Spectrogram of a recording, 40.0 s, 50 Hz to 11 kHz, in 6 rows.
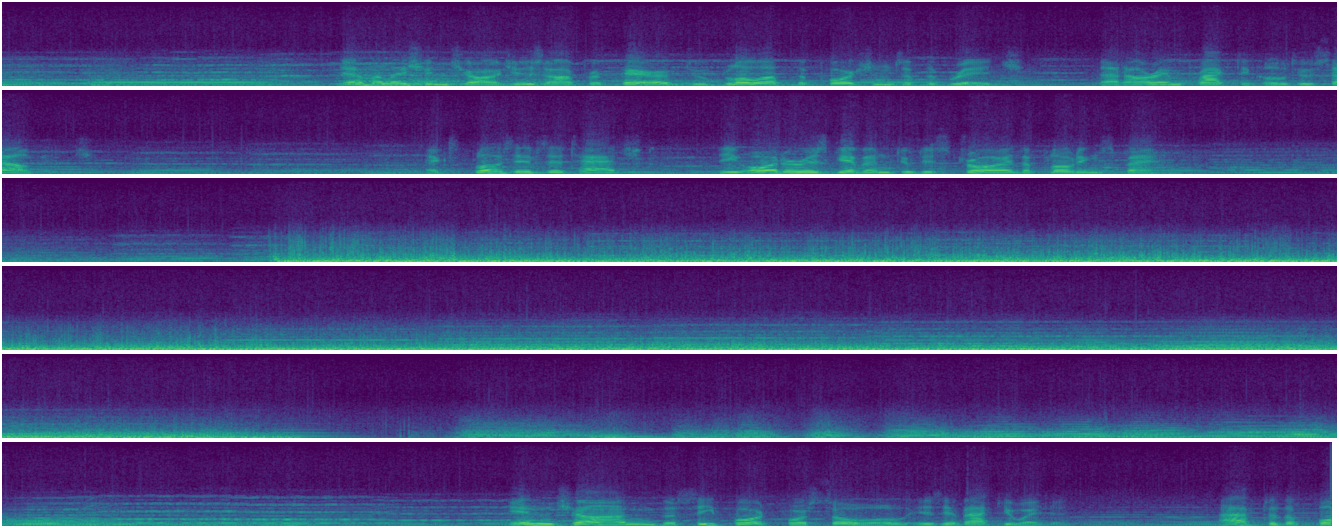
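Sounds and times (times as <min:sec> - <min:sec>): orchestral music with brass: 0:00.0 - 0:40.0
explosion blast: 0:14.7 - 0:28.3
long loud rumble: 0:14.7 - 0:28.3.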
